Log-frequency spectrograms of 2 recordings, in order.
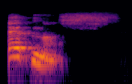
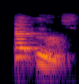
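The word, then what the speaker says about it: ἔθνος: Now, you see it as easy as ethnos, ethnos.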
